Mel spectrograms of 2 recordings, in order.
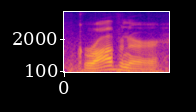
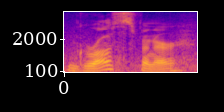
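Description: First: The S in the name is silent. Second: The S in the name is clearly pronounced. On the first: The speaker calls it right. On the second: The speaker calls it wrong.

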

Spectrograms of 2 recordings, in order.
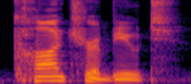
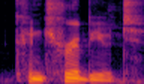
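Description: First: The word is said the British way. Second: The word is said in the speaker's usual way.

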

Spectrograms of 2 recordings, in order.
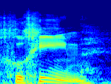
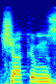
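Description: First: The word ends with an 'eem' sound. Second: The word ends with an 'ums' sound. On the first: The speaker calls it right. "It's called a chukim" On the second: The speaker calls it wrong. "he didn't know quite how to pronounce it"

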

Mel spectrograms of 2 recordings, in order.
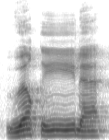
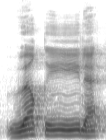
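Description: The two takes are said the same way.

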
